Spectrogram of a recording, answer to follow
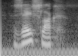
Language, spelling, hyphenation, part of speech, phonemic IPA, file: Dutch, zeeslak, zee‧slak, noun, /ˈzeː.slɑk/, Nl-zeeslak.ogg
- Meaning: marine snail or slug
